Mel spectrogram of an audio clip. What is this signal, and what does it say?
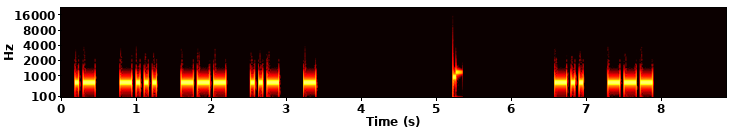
Morse code, heard as a keyed tone, about 22 wpm, spaced as for 16 wpm, 700 Hz. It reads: ABOUT DO
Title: 2x Character Spacing - Top 100 Words - 22wpm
